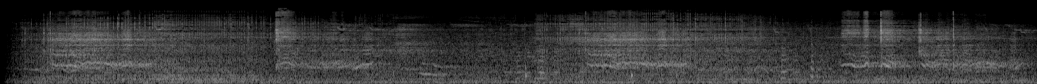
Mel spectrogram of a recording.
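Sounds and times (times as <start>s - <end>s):
creaking trees with branches rubbing together: 0.0s - 10.3s.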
